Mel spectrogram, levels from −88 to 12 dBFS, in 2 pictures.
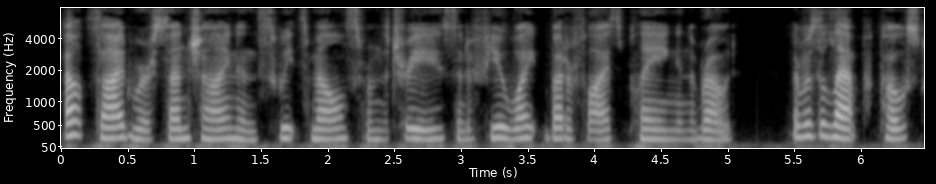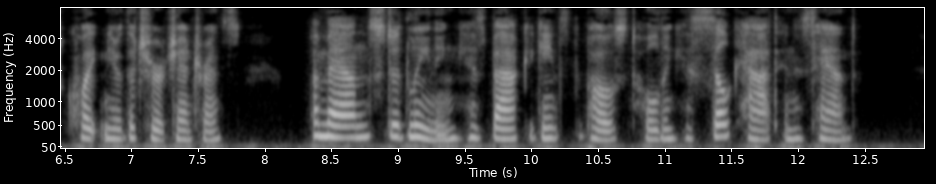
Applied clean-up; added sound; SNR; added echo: none; none; none; none.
